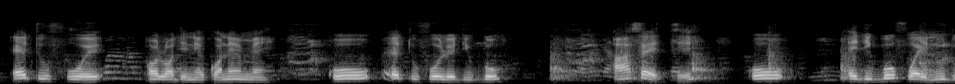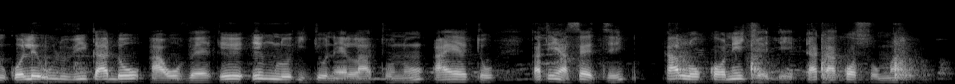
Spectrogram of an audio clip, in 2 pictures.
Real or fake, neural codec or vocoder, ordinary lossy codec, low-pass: real; none; AAC, 32 kbps; 7.2 kHz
